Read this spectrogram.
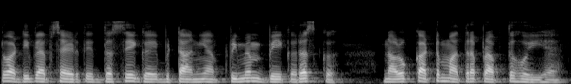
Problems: none marked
